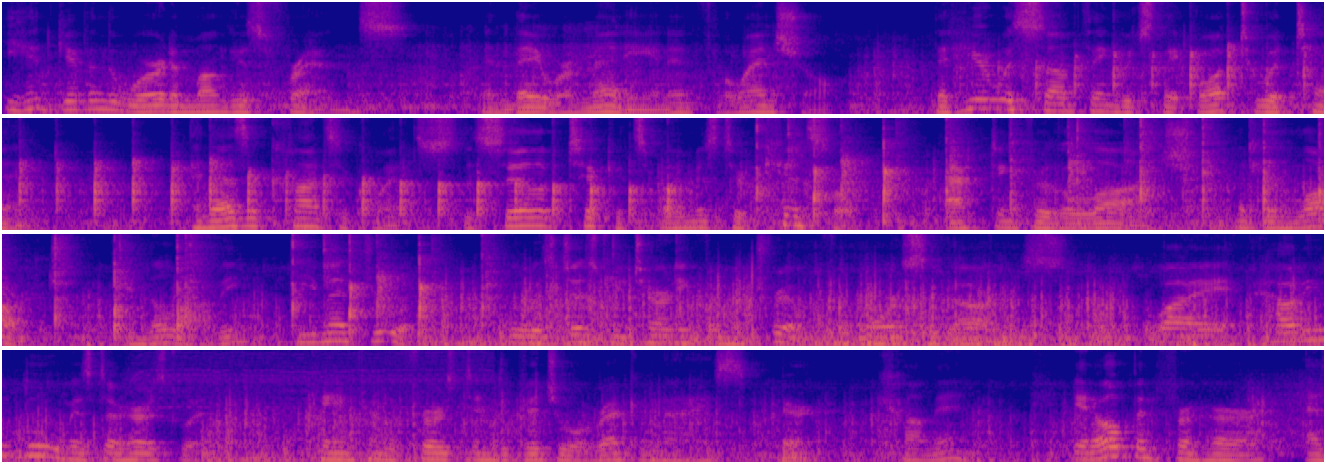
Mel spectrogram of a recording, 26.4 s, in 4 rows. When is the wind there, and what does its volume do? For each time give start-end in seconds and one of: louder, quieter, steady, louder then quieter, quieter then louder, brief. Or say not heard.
0.0-26.4 louder then quieter.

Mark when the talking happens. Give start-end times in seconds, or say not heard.
0.0-7.0, 7.5-26.4.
